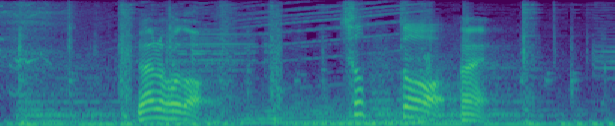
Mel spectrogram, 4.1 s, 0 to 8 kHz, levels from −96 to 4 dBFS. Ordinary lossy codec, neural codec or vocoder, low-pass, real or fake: none; none; none; real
